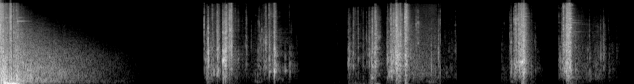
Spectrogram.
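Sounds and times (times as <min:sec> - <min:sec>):
assault rifle manipulation: 0:02.0 - 0:06.2.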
